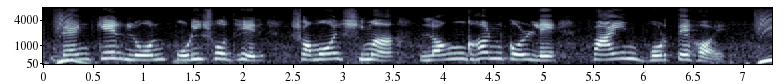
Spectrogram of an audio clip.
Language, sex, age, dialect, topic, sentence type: Bengali, female, 36-40, Standard Colloquial, banking, question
